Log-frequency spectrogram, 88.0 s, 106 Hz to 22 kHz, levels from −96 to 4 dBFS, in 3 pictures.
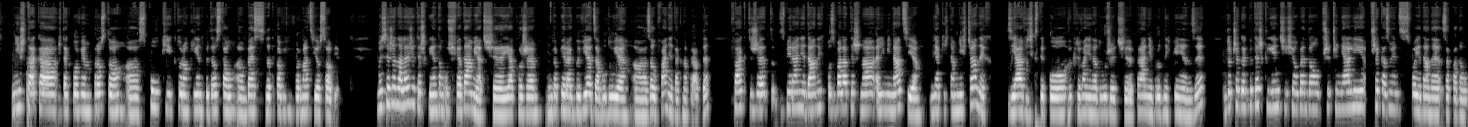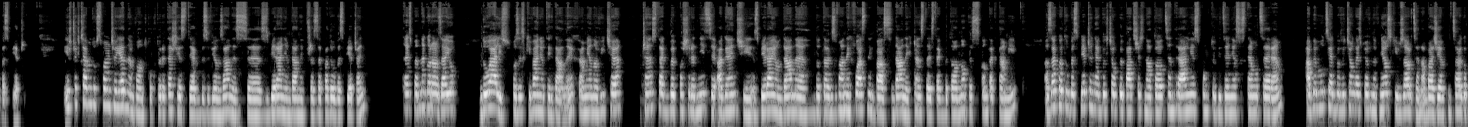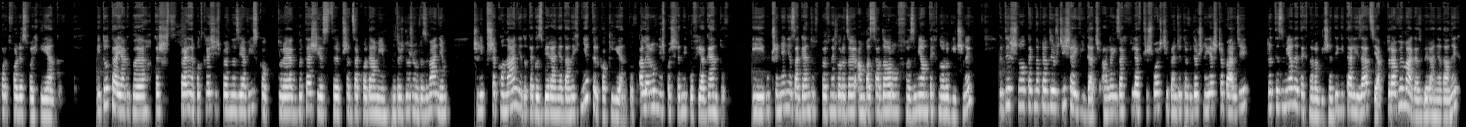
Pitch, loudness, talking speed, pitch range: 200 Hz, -17 LUFS, 140 wpm, 190-220 Hz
